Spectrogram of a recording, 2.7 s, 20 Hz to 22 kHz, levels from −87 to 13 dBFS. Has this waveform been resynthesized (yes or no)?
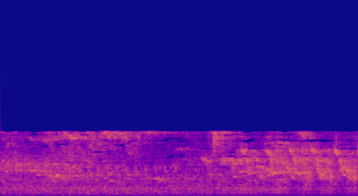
yes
